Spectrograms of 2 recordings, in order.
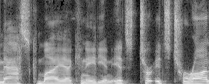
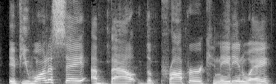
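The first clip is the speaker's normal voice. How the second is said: ordinary talk, nothing marked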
